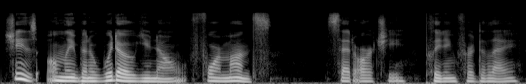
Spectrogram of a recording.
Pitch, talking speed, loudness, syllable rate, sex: 155 Hz, 170 wpm, -19 LUFS, 4.6 syllables/s, female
